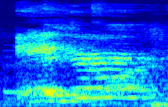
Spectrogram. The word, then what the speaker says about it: Agur: Agur? Agur.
